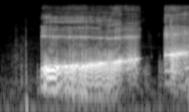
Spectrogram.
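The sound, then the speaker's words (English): A long, throaty, wet burp, deliberately forced and loud, rumbling for over a second, followed by the start of a second belch-like sound. “We've got burp, throaty, wet, forced.”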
